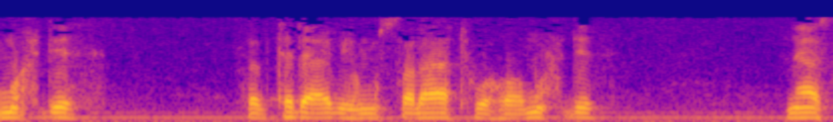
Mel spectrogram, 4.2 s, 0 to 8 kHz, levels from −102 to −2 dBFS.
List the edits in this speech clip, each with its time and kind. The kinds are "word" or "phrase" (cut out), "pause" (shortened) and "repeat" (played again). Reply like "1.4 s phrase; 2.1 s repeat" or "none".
none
